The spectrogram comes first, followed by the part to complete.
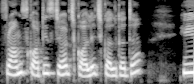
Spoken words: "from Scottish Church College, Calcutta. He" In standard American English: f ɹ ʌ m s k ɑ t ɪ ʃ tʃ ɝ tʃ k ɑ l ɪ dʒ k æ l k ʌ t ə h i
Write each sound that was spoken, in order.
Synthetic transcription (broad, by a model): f ɹ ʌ m s k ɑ t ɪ s tʃ ɝ tʃ k ɑ l ɪ dʒ k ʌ l k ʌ t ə h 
